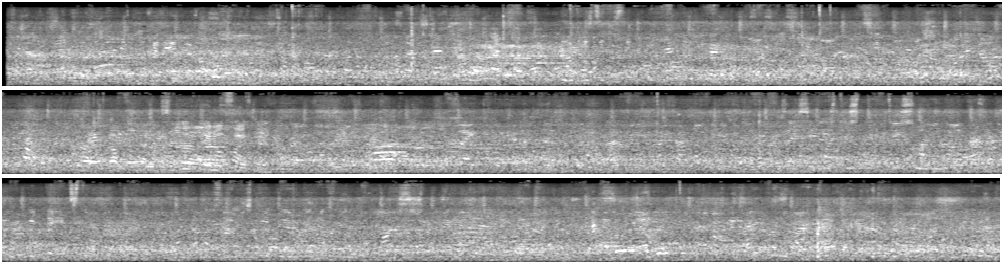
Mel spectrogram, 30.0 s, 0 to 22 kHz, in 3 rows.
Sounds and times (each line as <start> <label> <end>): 0.0 crowd 29.9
